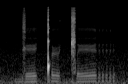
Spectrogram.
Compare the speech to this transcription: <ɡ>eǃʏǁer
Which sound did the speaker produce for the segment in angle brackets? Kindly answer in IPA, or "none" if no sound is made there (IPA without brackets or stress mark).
ɡ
